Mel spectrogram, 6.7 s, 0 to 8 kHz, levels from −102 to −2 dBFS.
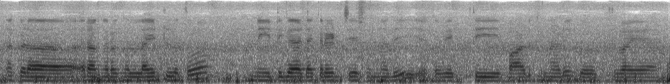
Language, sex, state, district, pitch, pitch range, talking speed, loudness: Telugu, male, Andhra Pradesh, Anantapur, 130 Hz, 130-135 Hz, 135 wpm, -22 LUFS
